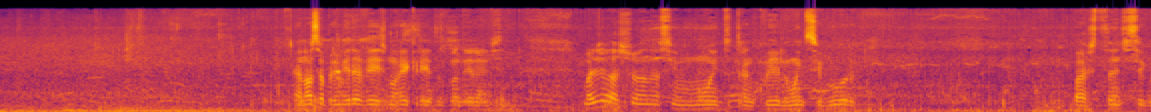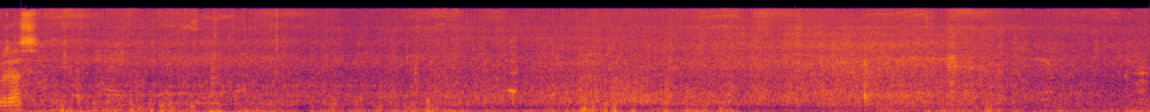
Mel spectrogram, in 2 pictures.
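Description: Bicycle tyres roll steadily over a paved path outdoors.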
